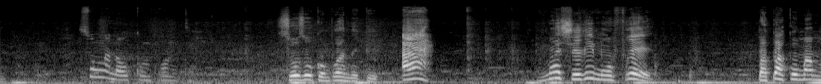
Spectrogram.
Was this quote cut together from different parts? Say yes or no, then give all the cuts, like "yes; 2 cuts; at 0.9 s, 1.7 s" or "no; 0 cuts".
no; 0 cuts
